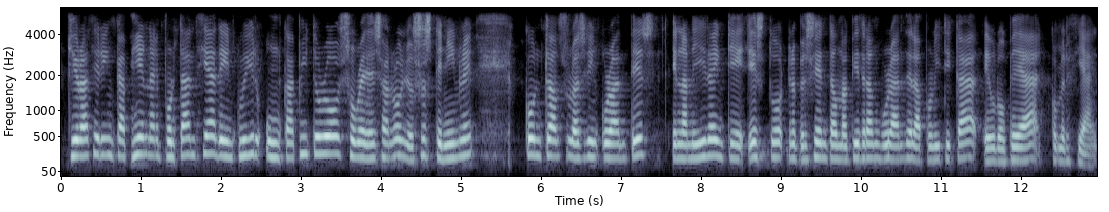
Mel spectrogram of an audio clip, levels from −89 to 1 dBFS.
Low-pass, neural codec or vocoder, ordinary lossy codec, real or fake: 5.4 kHz; autoencoder, 22.05 kHz, a latent of 192 numbers a frame, VITS, trained on one speaker; none; fake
